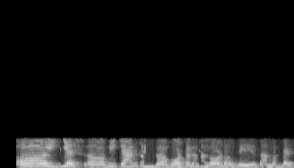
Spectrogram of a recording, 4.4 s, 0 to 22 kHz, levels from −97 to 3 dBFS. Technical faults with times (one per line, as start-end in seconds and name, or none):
0.00-4.42 Bluetooth CVSD headset codec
